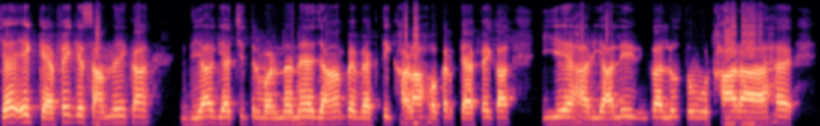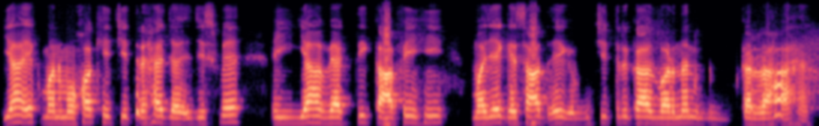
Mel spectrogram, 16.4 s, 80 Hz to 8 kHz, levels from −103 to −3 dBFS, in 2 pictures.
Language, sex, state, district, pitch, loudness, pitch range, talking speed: Hindi, male, Bihar, Gopalganj, 150 Hz, -16 LUFS, 145-160 Hz, 175 wpm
